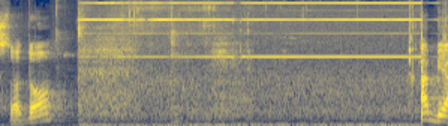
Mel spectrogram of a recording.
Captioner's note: buzzer sound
